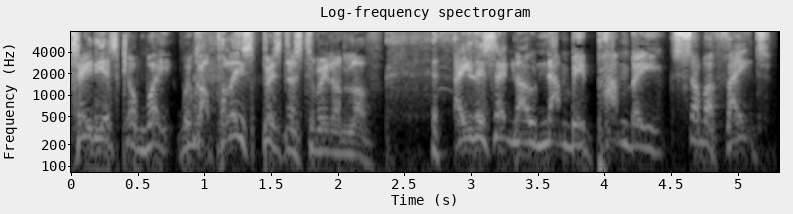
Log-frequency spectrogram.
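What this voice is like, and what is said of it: Gruff shouting voice. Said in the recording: “All you're doing is shouting in a gruff voice”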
